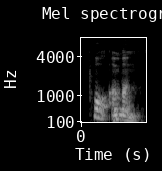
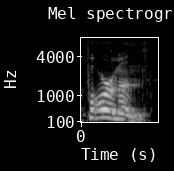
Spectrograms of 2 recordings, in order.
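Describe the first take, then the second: First: No R sound is heard in 'for'. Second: The R in 'for' is clearly pronounced. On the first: The speaker sounds careful and posh. "very careful R P ... perceived often as very posh English" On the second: The speaker has a rural West Country accent. "if I go down to, to Cornwall, I'll hear for a month ... You can hear the R"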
